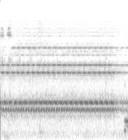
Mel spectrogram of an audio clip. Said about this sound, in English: Yeah, phone.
